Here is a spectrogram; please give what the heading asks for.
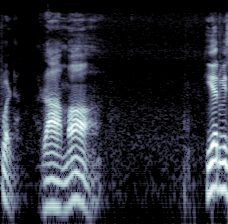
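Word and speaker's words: राम: This is a problem of this pronunciation. In North India, they will say Ram, Ram, Ram, Ram. Here what they will say? Rama, Rama, Rama, Rama.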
